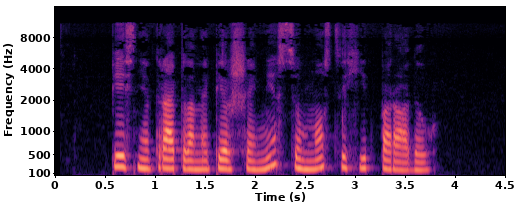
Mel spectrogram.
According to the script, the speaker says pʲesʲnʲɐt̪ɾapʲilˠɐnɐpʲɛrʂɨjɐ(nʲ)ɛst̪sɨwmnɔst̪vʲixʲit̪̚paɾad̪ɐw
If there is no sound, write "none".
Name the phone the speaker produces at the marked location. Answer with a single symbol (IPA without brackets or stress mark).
mʲ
